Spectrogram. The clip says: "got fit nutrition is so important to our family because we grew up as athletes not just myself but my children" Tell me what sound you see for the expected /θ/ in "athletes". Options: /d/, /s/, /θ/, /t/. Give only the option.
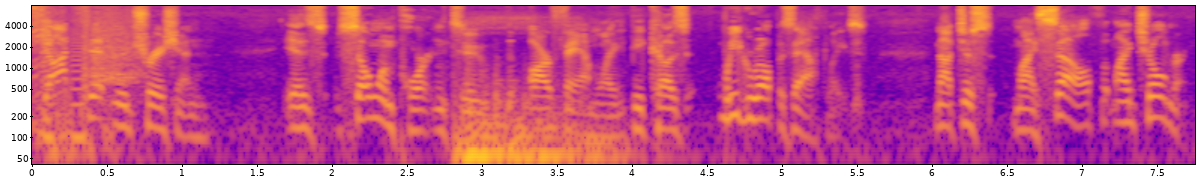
/θ/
